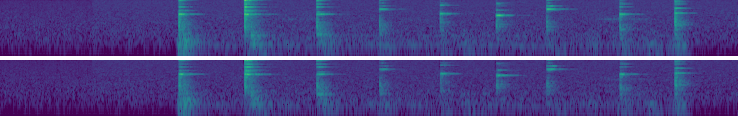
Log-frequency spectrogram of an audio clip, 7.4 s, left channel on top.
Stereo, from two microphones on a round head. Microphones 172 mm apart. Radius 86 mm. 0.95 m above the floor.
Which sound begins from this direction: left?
A clink, at 1.8 s.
